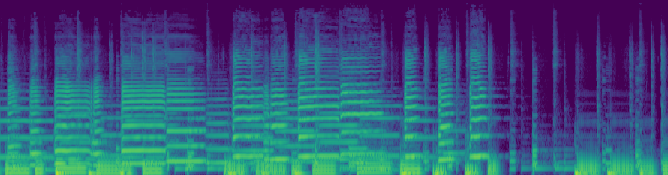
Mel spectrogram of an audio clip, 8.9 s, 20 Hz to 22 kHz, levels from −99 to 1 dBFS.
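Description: No dropouts, glitches or other technical faults turn up anywhere in this recording, so there's nothing to flag here.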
